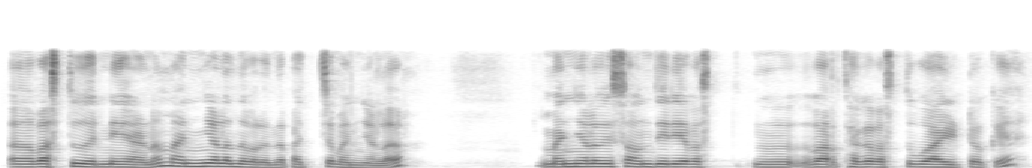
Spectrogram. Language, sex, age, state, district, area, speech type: Malayalam, female, 30-45, Kerala, Thiruvananthapuram, rural, spontaneous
